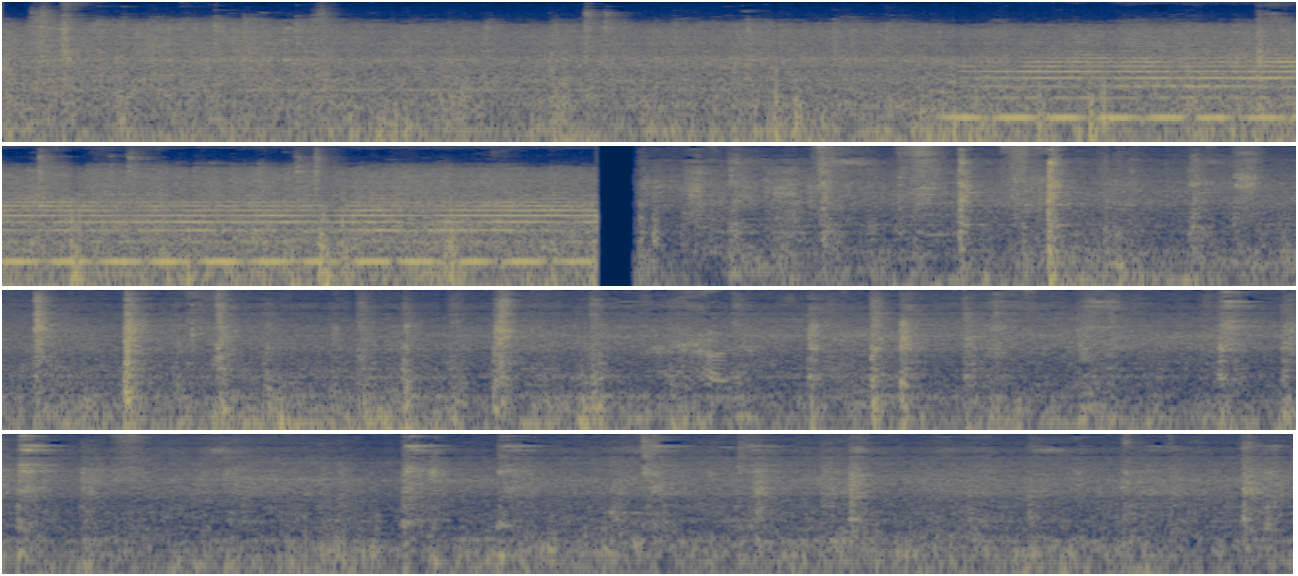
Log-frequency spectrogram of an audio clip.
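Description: Shaktinagar-Varanasi Intercity Express rolling along the tracks, a steady loud rumble with continuous clickety-clack; a horn sounds partway through before the carriage noise carries on unbroken.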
